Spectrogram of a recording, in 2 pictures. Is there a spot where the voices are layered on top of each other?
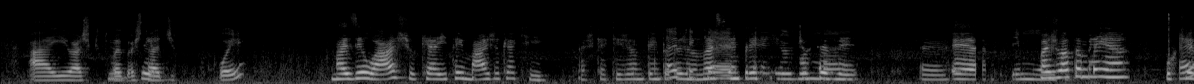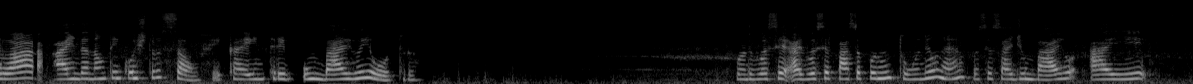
Yes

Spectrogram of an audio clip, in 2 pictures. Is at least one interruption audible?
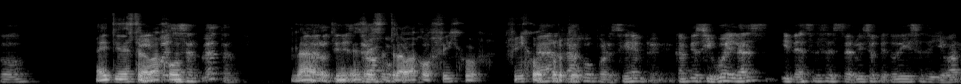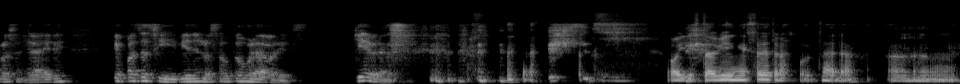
Yes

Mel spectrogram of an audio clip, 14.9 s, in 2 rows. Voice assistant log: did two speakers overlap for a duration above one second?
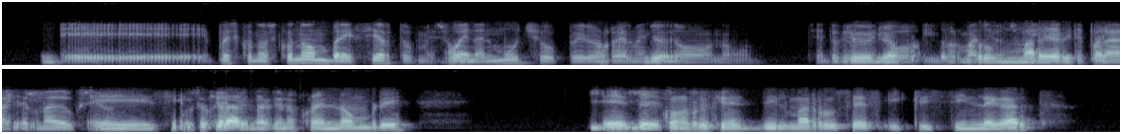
Yes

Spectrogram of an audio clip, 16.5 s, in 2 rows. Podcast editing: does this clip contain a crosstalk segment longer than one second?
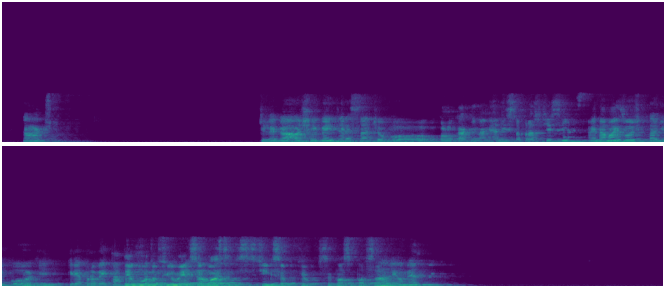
Yes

